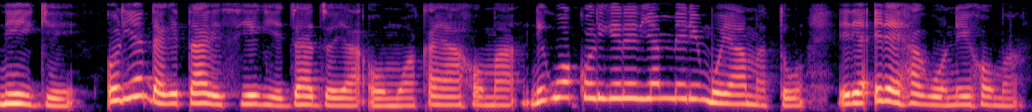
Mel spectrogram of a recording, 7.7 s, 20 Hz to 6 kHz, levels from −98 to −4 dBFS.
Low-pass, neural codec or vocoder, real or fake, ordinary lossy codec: 5.4 kHz; none; real; none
